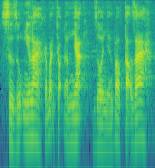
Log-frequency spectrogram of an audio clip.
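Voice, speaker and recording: A man hosting a phone tutorial, explaining each step casually and often pausing with "rồi" between steps. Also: mid-range voice, fairly even intonation. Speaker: tech tutorial host.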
